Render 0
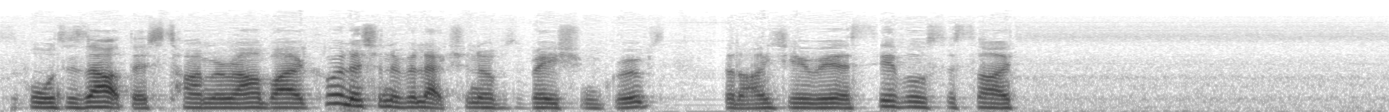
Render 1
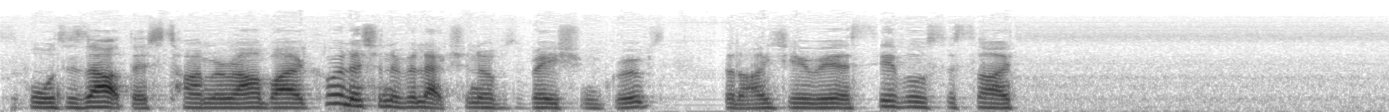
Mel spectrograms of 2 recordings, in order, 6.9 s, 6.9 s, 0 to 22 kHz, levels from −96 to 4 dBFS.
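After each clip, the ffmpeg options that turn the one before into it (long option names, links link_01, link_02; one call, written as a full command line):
ffmpeg -i in.wav -af "adynamicequalizer=threshold=0.0141:dfrequency=900:dqfactor=4.7:tfrequency=900:tqfactor=4.7:attack=5:release=100:ratio=0.375:range=3.5:mode=boostabove:tftype=bell,volume=1.5dB" out.wav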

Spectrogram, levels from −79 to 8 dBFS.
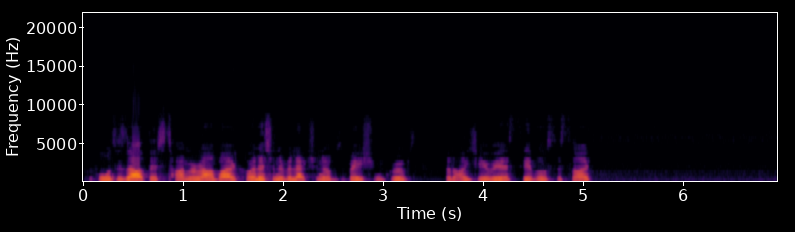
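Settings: ffmpeg -i in.wav -af "asoftclip=type=hard:threshold=-3dB,volume=-8.5dB" out.wav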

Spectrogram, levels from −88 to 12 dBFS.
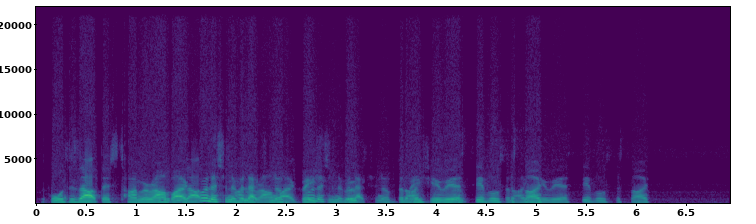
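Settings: ffmpeg -i in.wav -filter_complex "[0:a]asplit=2[link_01][link_02];[link_02]acrusher=bits=6:mix=0:aa=0.000001,volume=-9dB[link_03];[link_01][link_03]amix=inputs=2:normalize=0,aecho=1:1:1065:0.422,volume=-6.5dB" out.wav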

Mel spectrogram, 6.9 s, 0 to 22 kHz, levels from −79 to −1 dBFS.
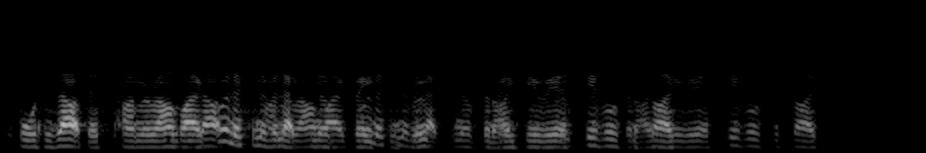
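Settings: ffmpeg -i in.wav -filter_complex "[0:a]asplit=3[link_01][link_02][link_03];[link_01]bandpass=frequency=730:width_type=q:width=8,volume=0dB[link_04];[link_02]bandpass=frequency=1090:width_type=q:width=8,volume=-6dB[link_05];[link_03]bandpass=frequency=2440:width_type=q:width=8,volume=-9dB[link_06];[link_04][link_05][link_06]amix=inputs=3:normalize=0,volume=2.5dB" out.wav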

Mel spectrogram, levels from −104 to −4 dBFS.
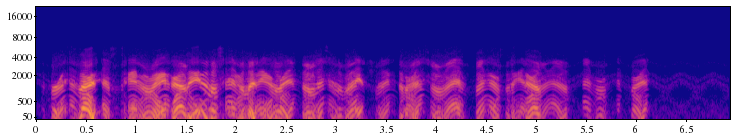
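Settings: ffmpeg -i in.wav -af "aresample=11025,aresample=44100,aeval=exprs='val(0)*sin(2*PI*690*n/s+690*0.35/3.1*sin(2*PI*3.1*n/s))':channel_layout=same,volume=3dB" out.wav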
